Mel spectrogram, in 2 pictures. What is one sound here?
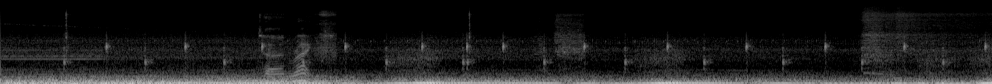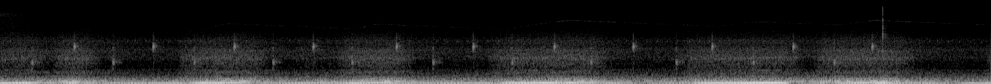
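A turn signal ticks at an even pace.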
